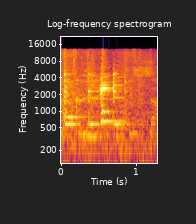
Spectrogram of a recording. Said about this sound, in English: Oh, and that's my phone.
